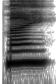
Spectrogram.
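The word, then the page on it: mai: tone 2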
